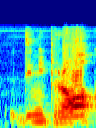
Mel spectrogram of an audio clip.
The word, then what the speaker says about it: Dnipro: discendono il Dniepr, il Dnipro, così lo pronunciano eh, gli ucraini, e conquistano la città di Kiev.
